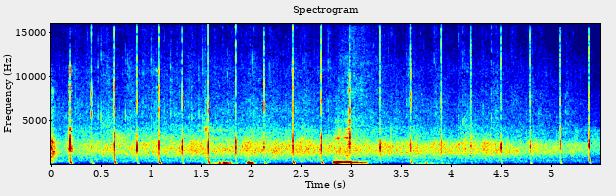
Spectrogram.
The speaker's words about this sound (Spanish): Muy bien. Desen un aplauso.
